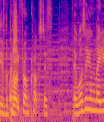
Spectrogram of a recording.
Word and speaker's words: Croxteth: Croxteth. There was a young lady from Croxteth. There was a young lady from Croxteth. Is that what it it rhymes with Toxteth.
